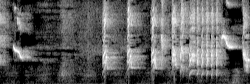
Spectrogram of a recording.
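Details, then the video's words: Long-tailed shrike freshly bathed, its song used as an afternoon lure for other shrikes: a thin slurred whistle, a pause, then loud scratchy bursts and a fast rattling series of chips ending in a high whistle. "Burung Pented Habis Mandi Bikin Seger || Cocok Buat Pancingan Pented Sore Hari"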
